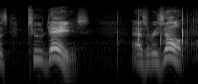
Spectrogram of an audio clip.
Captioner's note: applause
